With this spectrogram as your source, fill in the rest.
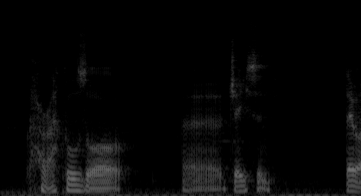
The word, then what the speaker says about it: Heracles: It's Heracles.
